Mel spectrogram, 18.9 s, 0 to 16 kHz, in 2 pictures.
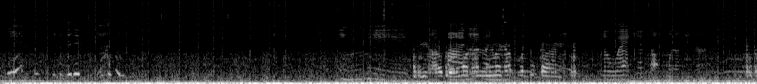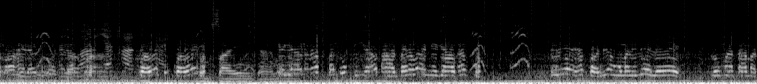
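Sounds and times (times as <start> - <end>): vehicle engine and tyres rumbling: 0.0 - 18.9
man talking: 5.1 - 7.2, 9.3 - 15.5, 16.3 - 18.9.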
